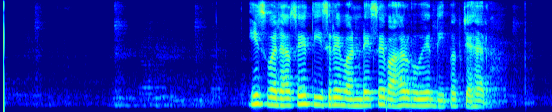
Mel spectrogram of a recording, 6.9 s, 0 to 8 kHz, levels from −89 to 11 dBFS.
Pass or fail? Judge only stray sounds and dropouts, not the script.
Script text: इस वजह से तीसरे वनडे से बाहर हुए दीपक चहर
pass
